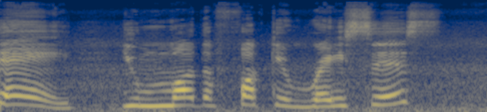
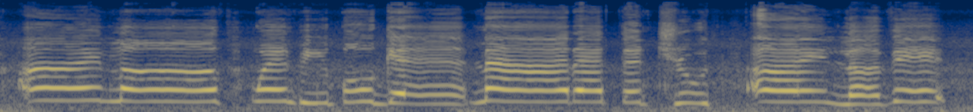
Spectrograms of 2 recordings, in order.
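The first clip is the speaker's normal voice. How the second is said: high singsong taunting, vowels stretched; gleeful taunt; 6 semitones higher than usual. Real, not acted. Taunting the angry viewers in singsong.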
